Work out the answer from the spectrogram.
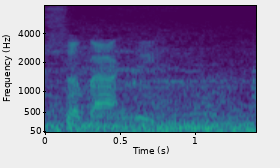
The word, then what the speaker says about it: shabakli: This is called sabakli. It's spelled shabakli, but he didn't pronounce the H, the SH. So sabakli.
